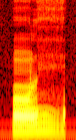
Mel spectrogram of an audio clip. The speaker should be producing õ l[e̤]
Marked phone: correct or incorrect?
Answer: correct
